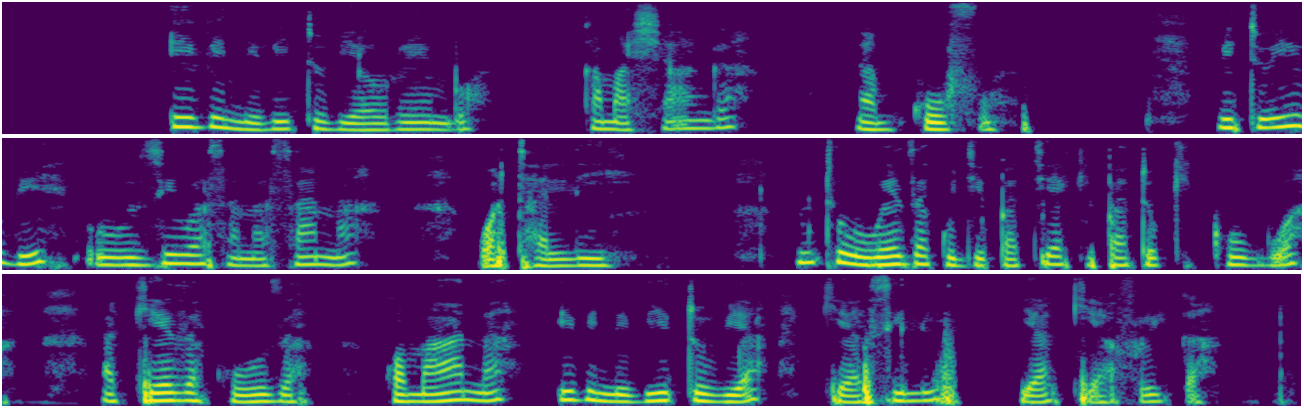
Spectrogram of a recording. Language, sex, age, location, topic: Swahili, female, 36-49, Nakuru, finance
